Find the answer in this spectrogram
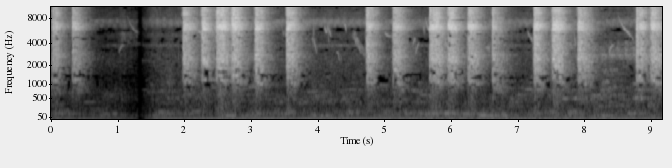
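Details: Oriental magpie-robin female producing a rapid trotol rattle meant to excite males; dense series of harsh, scratchy bursts repeated quickly in runs after a short silent gap.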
